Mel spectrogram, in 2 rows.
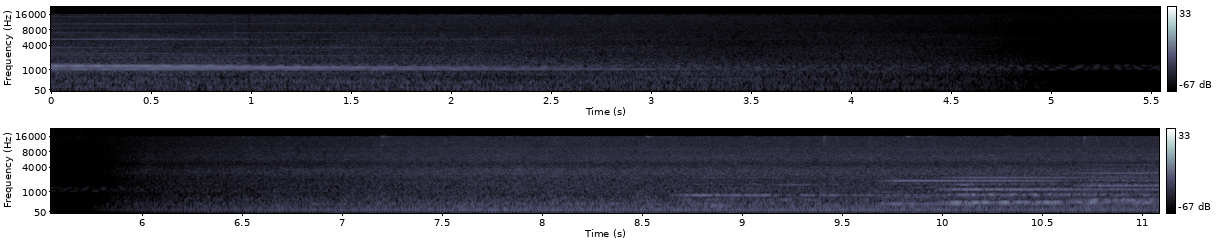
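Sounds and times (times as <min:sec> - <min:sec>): steady low hum: 0:05.9 - 0:11.0
soft film score: 0:08.6 - 0:11.0.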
